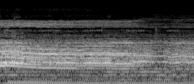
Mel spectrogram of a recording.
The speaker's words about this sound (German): Hast du das gehört? Ja, der Schrei ist wahrscheinlich auch mit aufgenommen.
